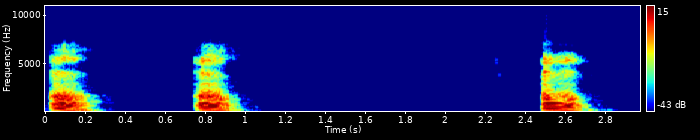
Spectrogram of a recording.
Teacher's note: we say first a relaxed ah sound like awah sound.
